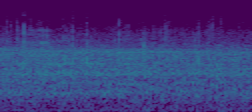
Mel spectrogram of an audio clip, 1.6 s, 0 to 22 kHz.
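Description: Steady crowd applause and cheering in the cricket video game Cricket 26, an Ashes Test between Australia and England, a continuous wash of clapping filling the whole moment without pause.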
